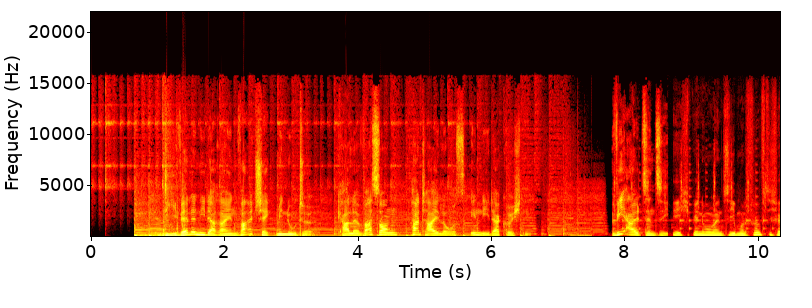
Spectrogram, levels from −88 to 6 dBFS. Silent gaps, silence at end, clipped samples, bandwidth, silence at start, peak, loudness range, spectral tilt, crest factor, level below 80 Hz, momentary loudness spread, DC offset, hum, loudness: none; 0 s; under 0.1%; 16.5 kHz; 0 s; 0 dBFS; 5 LU; -5 dB/octave; 14 dB; -30 dBFS; 18 LU; under 0.1%; none; -14 LUFS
